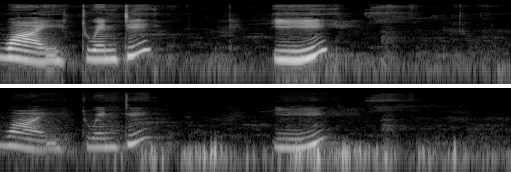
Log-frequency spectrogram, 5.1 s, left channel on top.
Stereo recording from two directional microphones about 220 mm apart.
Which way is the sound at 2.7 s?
50° left (ahead or behind).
